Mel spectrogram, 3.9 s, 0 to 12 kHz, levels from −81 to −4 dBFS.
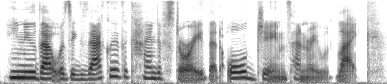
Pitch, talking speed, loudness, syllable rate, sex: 230 Hz, 230 wpm, -21 LUFS, 5.4 syllables/s, female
